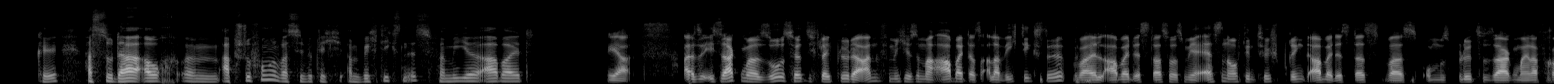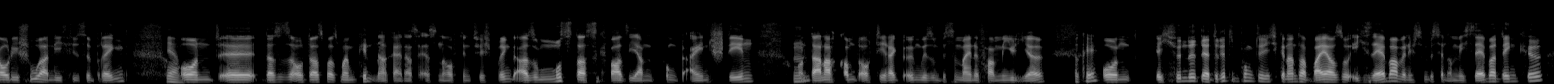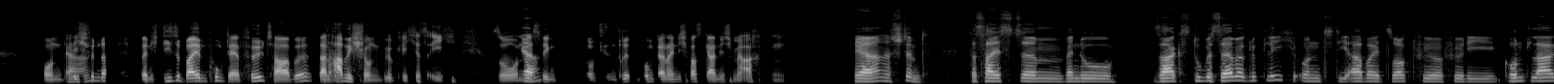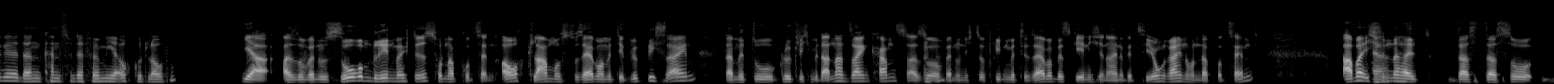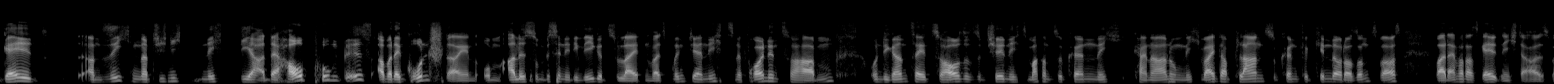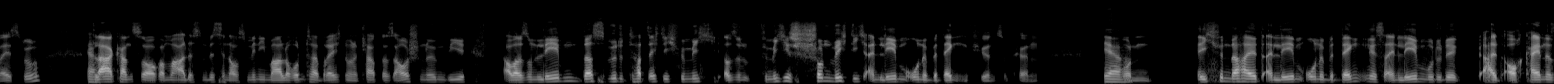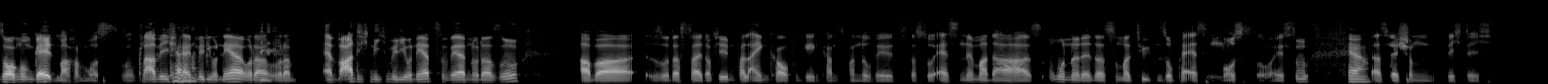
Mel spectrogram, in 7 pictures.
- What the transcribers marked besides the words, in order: other background noise; stressed: "muss"; laughing while speaking: "Ja"; chuckle
- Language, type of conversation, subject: German, podcast, Wie findest du heraus, was dir im Leben wirklich wichtig ist?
